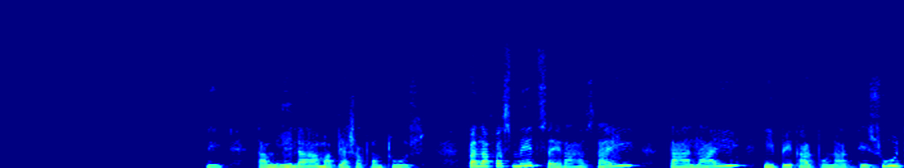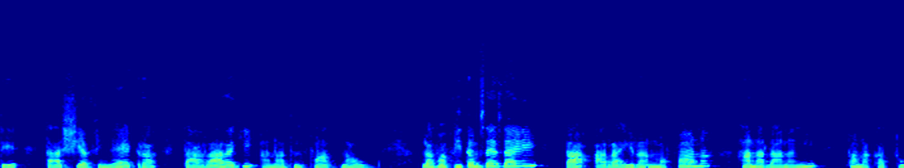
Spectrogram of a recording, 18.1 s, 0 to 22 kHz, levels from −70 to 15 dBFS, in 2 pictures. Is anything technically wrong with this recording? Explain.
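Yes, there are two kinds of fault. The audio opens in an audio dropout to silence that is already under way and runs until 2.07 s. The gap is silent with no room tone, unlike a natural pause, which likely means the input was lost while the recorder kept writing.

Short concealed packet loss occurs at 3.79, 7.43, 14.21 and 15.45 s. About 20 ms of audio goes missing at the first two and about 40 ms at the last two. The decoder extended the preceding sound across each hole, so you hear a brief smear or wobble rather than a silent gap.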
